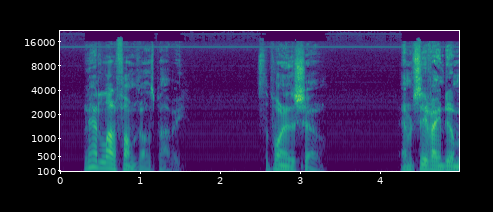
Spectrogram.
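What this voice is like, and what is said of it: Usual voice. Nothing is said of it.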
